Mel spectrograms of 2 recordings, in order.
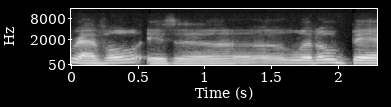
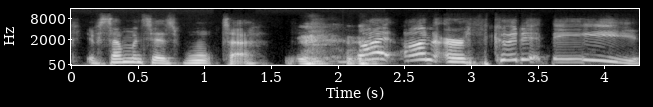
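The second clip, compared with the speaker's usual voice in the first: very slow, sing-song, swooping English accent; 6 semitones higher than usual. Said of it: "that was a good English accent".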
